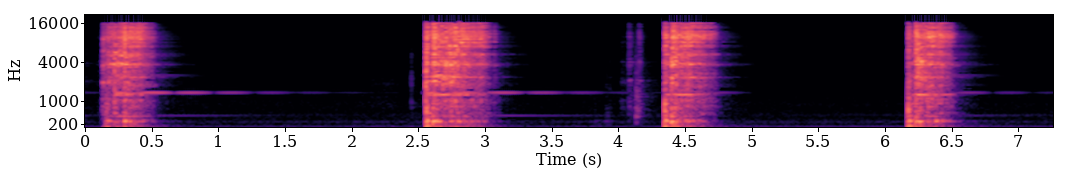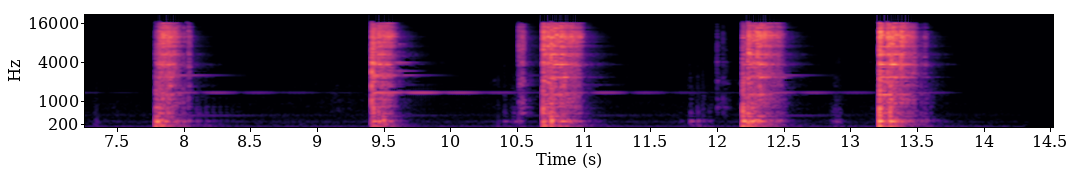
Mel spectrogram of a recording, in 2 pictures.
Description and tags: FX DISHES DROP IN SINK
Dropping a few dishes into the sink, multiple times. Strong sound of the utensils hitting the plates and some resonance. Recorded with a Tascam Dr-40.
